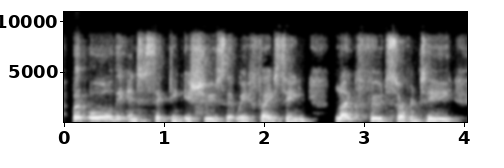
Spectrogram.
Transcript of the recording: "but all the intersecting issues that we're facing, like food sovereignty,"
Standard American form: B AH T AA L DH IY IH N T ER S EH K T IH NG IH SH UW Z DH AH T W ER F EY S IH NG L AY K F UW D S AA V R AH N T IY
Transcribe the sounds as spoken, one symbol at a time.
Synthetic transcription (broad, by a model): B AH T AA L DH IY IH N T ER S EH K T IH NG IH SH UW Z DH AH T W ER F EY S IH NG L AY K F UW D S AA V R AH N T IY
